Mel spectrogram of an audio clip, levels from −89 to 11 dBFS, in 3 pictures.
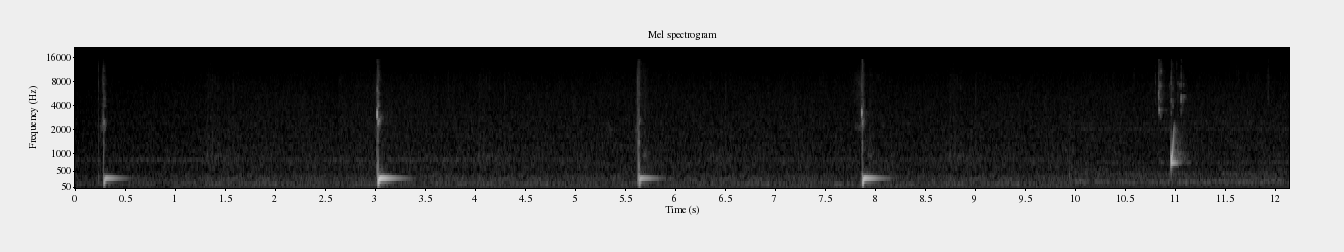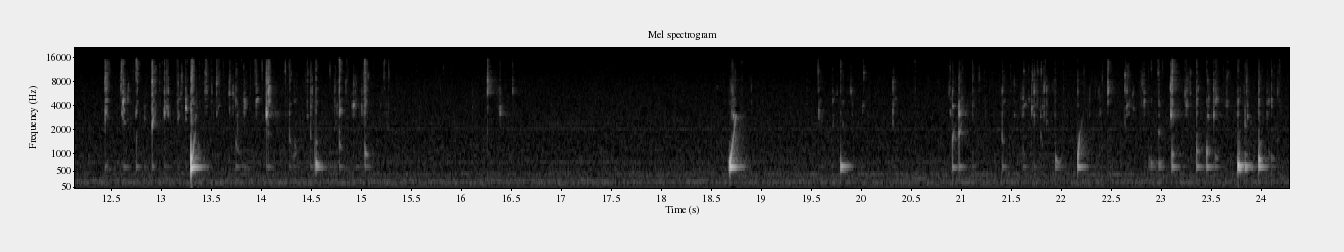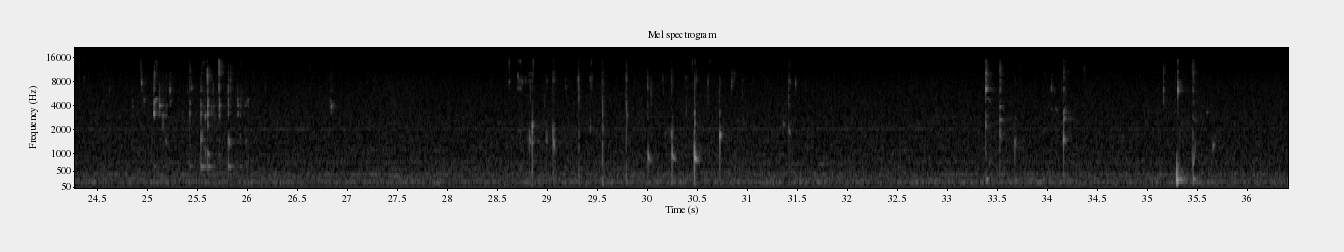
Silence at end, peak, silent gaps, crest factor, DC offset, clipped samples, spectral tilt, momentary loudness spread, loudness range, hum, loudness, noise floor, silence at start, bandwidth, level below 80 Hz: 1.05 s; -2 dBFS; none; 38 dB; under 0.1%; under 0.1%; -4 dB/octave; 29 LU; 22 LU; none; -33 LUFS; -65 dBFS; 0.3 s; 15.5 kHz; -82 dBFS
